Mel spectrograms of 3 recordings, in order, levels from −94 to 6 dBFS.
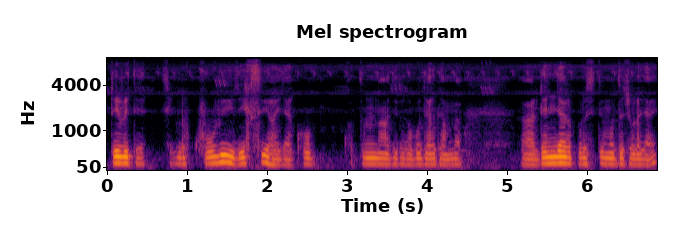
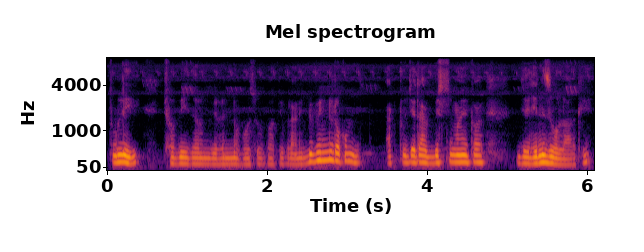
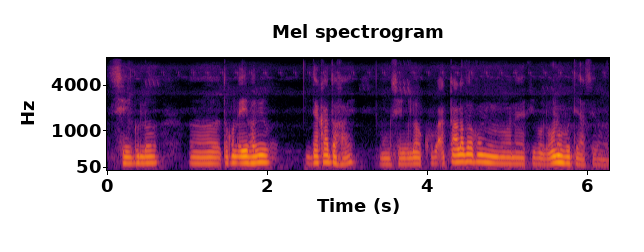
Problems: constant background noise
